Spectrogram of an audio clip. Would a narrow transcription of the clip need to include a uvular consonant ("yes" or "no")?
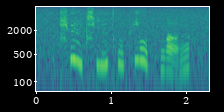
no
